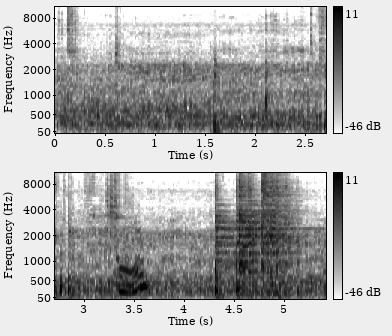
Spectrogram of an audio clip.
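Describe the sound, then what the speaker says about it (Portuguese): Macaroni is stirred in a pot of boiling water, with scattered clinks and scrapes of a utensil against metal and a brief voice in between. "Eita, agora eu mexi."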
